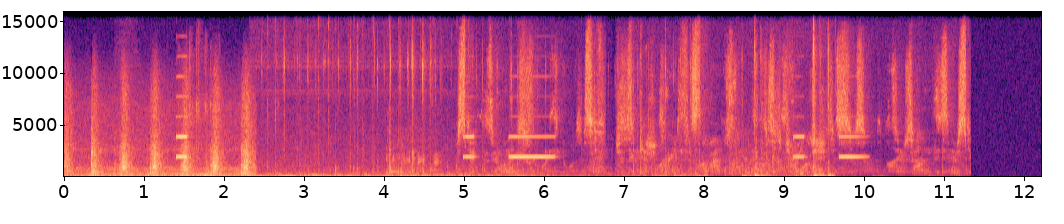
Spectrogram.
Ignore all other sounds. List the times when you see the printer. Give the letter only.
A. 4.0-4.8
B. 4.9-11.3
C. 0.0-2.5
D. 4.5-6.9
C.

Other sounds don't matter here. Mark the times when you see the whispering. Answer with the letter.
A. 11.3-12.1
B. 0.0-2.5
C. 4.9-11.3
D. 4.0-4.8
C.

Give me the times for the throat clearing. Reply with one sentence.
You can hear the throat clearing from 4.0 to 4.8 s.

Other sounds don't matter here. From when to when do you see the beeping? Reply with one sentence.
You can hear the beeping from 0.6 to 1.6 s, from 4.2 to 6.2 s and from 8.3 to 10.1 s.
